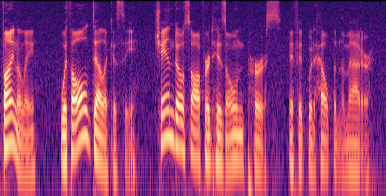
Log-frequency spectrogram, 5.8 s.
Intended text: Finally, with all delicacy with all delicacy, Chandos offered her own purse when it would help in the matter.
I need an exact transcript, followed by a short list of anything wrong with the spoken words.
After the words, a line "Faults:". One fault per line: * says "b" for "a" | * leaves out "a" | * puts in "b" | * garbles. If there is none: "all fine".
Finally, with all delicacy, Chandos offered his own purse if it would help in the matter.
Faults:
* leaves out "with all delicacy"
* says "his" for "her"
* says "if" for "when"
